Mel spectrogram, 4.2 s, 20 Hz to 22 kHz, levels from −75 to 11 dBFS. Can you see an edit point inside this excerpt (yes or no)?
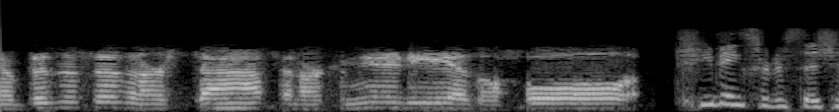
yes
